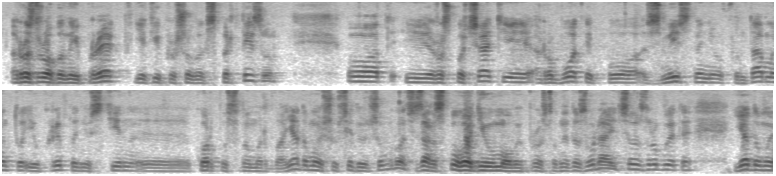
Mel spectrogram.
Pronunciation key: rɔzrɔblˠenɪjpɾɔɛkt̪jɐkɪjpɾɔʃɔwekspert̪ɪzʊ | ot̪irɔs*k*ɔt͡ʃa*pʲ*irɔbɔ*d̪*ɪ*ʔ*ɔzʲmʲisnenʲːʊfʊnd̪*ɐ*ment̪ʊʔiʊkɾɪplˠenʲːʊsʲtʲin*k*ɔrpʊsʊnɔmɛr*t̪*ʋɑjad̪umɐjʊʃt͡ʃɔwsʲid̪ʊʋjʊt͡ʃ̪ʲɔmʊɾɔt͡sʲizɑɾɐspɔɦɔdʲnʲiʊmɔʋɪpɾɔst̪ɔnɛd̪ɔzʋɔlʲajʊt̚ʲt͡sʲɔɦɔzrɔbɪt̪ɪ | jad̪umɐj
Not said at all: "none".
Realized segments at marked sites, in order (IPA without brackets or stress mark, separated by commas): p, tʲ, t̪, p, ɑ, k, d̪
